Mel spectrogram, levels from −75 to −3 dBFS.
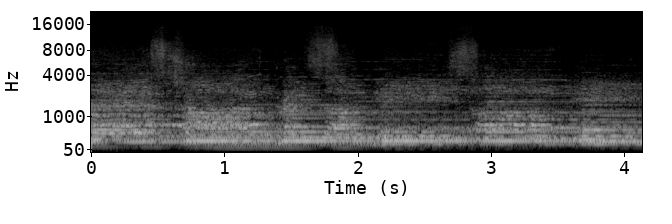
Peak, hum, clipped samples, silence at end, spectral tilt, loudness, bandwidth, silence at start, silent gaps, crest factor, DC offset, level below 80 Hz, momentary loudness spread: -18 dBFS; none; under 0.1%; 0 s; -5 dB/octave; -31 LUFS; 15.5 kHz; 0 s; none; 12 dB; under 0.1%; -76 dBFS; 3 LU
